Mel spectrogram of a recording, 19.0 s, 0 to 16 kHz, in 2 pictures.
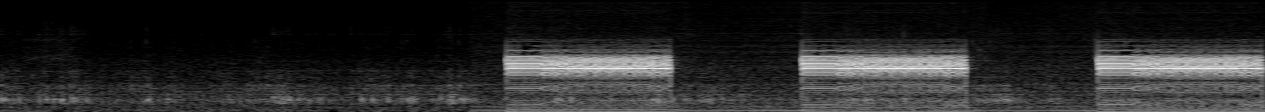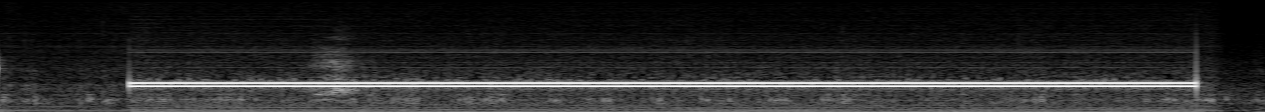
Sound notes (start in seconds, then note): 3.5 EAS tones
